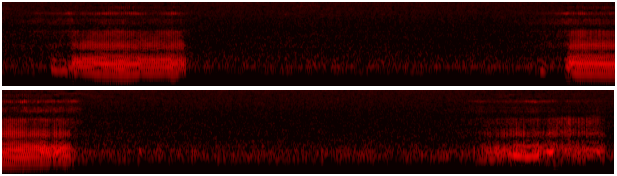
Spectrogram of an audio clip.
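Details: Pet dog snoring indoors: three long, rough, droning snores of about one second each, spaced roughly five seconds apart, with quiet breathing between them.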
